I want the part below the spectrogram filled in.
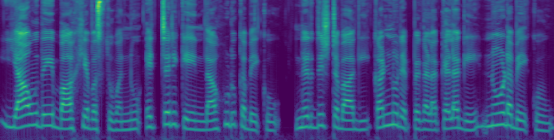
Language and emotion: Kannada, neutral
